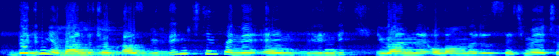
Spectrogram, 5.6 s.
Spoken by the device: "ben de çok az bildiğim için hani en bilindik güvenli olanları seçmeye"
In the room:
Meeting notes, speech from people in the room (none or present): present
